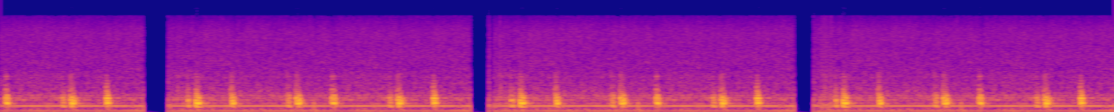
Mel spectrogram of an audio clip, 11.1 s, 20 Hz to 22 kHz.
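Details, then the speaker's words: S4 gallop: a late diastolic, low-intensity extra sound just before S1, produced by active atrial contraction filling a less compliant ventricle; absent in atrial fibrillation; associated with hypertension, pulmonary stenosis, ischemic heart disease, ventricular aneurysm. "S4 é uma bolha diastólica tardia que corresponde ao enchimento ventricular tardio por meio da contração atrial Ativa é um som de baixa intensidade"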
